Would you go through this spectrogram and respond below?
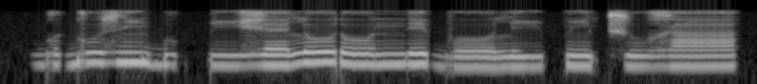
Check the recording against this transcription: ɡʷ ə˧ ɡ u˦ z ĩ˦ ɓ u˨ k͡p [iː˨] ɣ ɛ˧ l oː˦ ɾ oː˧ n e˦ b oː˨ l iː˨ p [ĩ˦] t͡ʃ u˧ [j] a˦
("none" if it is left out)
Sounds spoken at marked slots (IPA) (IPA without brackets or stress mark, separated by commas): iː˨, ĩ˧, ɣ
